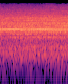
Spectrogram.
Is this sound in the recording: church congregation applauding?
no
